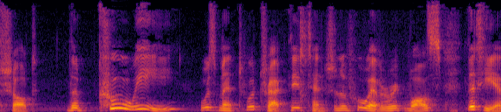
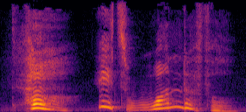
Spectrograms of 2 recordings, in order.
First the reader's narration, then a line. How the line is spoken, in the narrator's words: I exclaimed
